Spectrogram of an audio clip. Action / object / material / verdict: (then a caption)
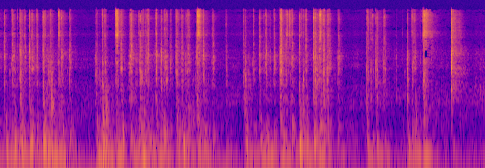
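tap / plastic computer keyboard / plastic / none. Fast two-handed typing with fingertips on the plastic keys of a full-size black plastic computer keyboard. The keystrokes come in rapid bursts separated by brief pauses, each tap a dull low thud topped by a short, bright click that dies away almost at once.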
